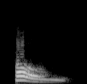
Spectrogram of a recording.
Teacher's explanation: E destacando esse O com um pouquinho de U aqui, a letra E não pronunciada.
